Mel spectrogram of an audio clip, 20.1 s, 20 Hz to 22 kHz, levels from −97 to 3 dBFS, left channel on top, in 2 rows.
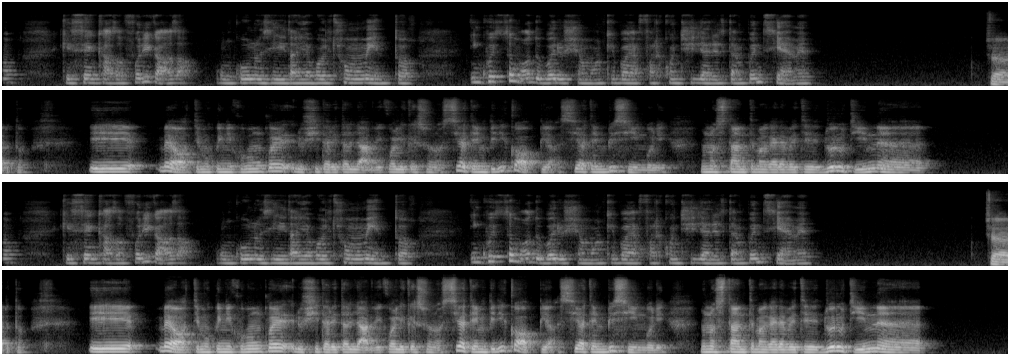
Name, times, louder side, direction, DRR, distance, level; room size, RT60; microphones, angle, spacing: voice 1, 0.0-4.4 4.7-8.1, equal, 5° left, 0.6 m, -41 dB
voice 2, 9.8-10.5 10.9-19.2, right 5 dB, 50° right, 0.4 m, -27 dB
5.9 x 2.1 x 2.5 m
head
